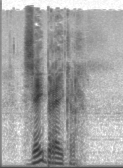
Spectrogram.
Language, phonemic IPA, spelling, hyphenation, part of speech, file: Dutch, /ˈzeːˌbreː.kər/, zeebreker, zee‧bre‧ker, noun, Nl-zeebreker.ogg
- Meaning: breakwater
